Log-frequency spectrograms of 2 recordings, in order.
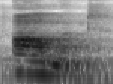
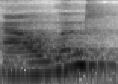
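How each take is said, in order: First: The L sound is silent. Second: The L sound is pronounced. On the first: The speaker calls it right. "it's almond" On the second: The speaker calls it wrong. "Here, the L is not pronounced. It's not almond"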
